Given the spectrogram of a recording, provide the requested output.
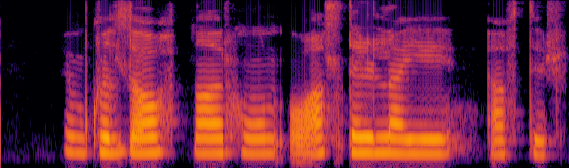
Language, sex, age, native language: Icelandic, male, 11, Icelandic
